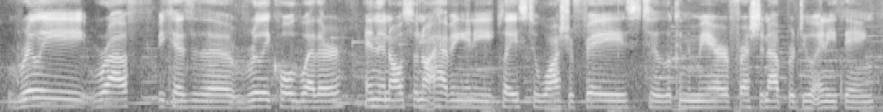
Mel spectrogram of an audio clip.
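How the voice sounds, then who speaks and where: A woman's voice: on the low side, level tone, normal speed, few pauses, rough recording. A woman speaking candidly as a reality show contestant in a casual interview. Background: music.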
